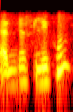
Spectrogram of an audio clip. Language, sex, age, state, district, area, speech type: Bengali, male, 30-45, West Bengal, North 24 Parganas, urban, conversation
